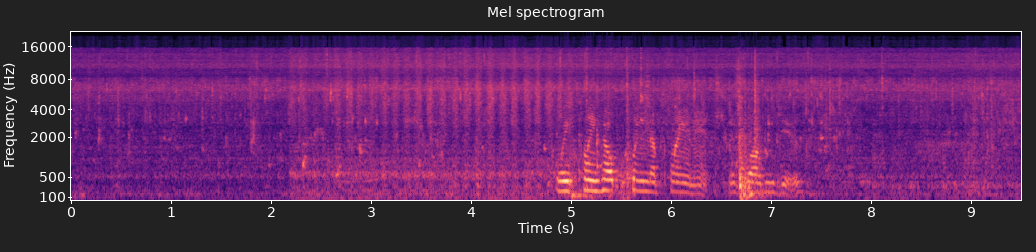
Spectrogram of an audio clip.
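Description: Water runs from a tap into a jar or bowl in a home sink, a steady splashing stream that swells and gurgles midway, with a person talking over it.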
